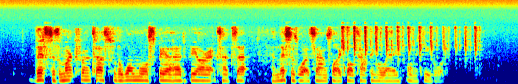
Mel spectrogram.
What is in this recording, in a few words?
mic test; 1MORE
